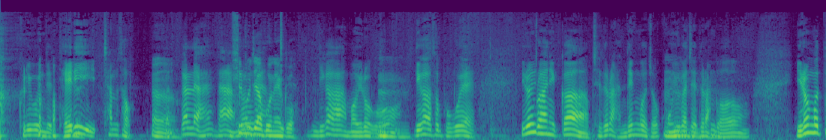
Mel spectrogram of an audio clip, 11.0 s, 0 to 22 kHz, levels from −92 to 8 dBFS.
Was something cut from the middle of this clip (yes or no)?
yes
